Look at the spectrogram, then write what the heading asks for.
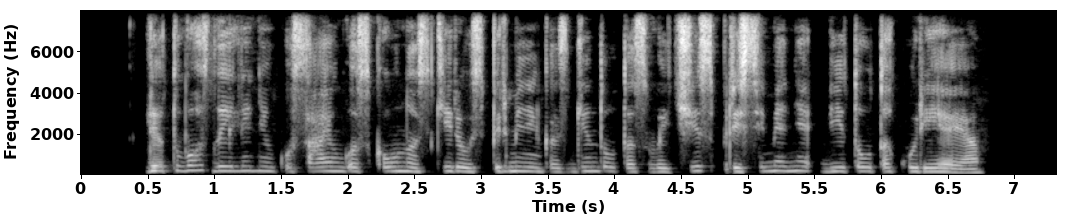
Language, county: Lithuanian, Klaipėda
